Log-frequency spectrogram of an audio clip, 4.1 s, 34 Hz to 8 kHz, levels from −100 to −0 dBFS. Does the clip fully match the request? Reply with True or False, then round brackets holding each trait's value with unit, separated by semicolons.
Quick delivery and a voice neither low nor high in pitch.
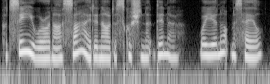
False (250 wpm; 215 Hz)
